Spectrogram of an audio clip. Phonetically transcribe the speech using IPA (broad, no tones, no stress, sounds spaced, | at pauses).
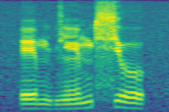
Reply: e m dʲ ẽ m sʲ ʊ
